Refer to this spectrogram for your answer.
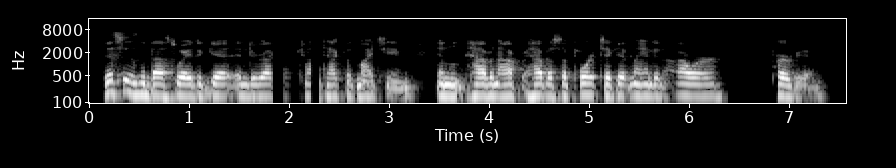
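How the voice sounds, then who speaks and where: A man talks at a moderate pace in an unremarkable speaking voice. His pitch is fairly high, with fairly even intonation. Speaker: software onboarding trainer. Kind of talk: group training call.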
